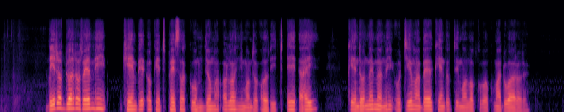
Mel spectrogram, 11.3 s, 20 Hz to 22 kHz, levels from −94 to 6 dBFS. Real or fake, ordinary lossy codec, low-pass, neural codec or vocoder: fake; Opus, 64 kbps; 10.8 kHz; codec, 16 kHz in and 24 kHz out, 0.6 kbps, FocalCodec, streaming, 2048 codes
